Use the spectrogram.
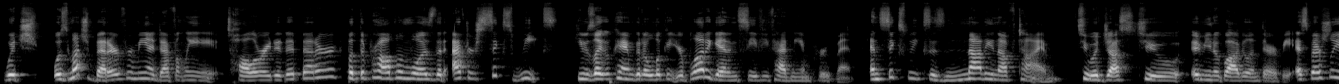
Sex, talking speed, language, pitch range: female, 230 wpm, English, 190-255 Hz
